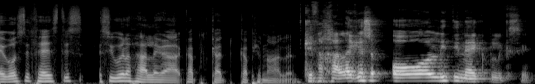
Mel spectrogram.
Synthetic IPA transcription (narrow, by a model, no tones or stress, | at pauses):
eɣo̞st̪iθe̞si̥t̪is | sːiɣuɾɐθɐɐle̞ɣɐkɐpkɐt̪i̥kɐpço̞nɐ̰lo̰nce̞θɐxɐlɐʝe̞so̞lit̪ine̞kpliksḭ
